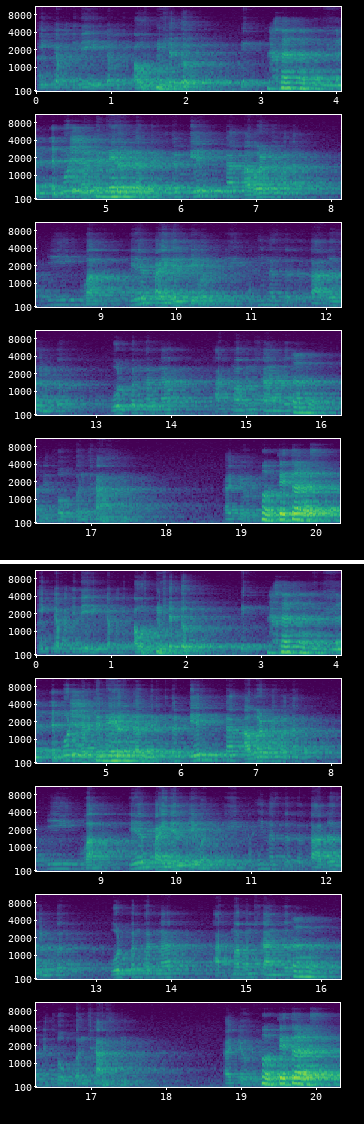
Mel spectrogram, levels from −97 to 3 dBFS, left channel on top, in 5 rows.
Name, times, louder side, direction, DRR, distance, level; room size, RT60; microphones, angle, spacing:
voice 1, 0.0-0.8 1.3-2.1 3.7-6.3 6.6-7.6 8.3-8.9 9.4-11.5 11.8-12.6 13.2-14.0 14.6-15.6 16.3-17.5 18.8-19.1, right 1 dB, 35° right, 0 dB, 1.0 m, -35 dB
voice 2, 3.1-5.6 15.6-15.9 19.3-20.1, equal, ahead, -2 dB, 0.5 m, -24 dB
11.5 x 5.6 x 3.9 m, 2.7 s
head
